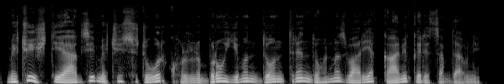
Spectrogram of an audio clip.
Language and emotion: Kashmiri, fearful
